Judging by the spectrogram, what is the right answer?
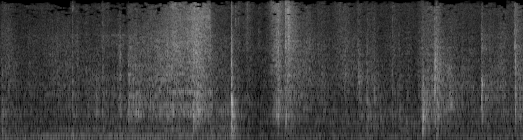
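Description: Kitchen handling noise: scattered knocks and clicks of cookware and utensils, with several sharp taps from about two seconds in, over a low hum that fades after the first two seconds.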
